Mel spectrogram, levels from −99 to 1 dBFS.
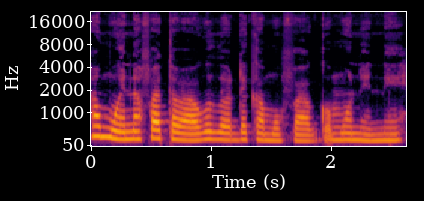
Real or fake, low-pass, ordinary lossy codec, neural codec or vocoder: real; none; none; none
